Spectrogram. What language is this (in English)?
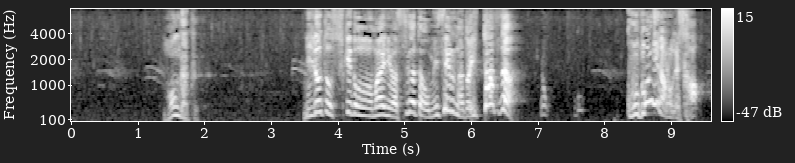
Japanese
